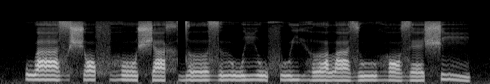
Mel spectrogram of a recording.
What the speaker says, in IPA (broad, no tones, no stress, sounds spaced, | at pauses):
w a z ʃ ɔ f ɦ o ʃ a x d ɤ z ɯ w i w f u j ɦ ɤ lˠ a z u ɦ ɔ z ɛ ʃ i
